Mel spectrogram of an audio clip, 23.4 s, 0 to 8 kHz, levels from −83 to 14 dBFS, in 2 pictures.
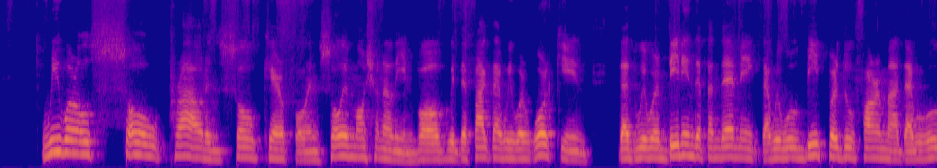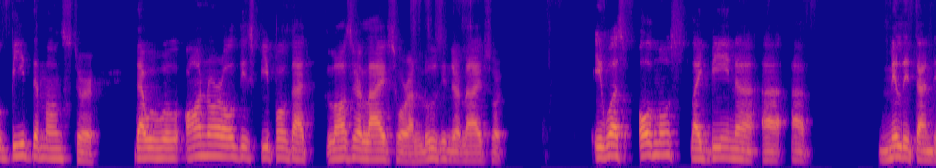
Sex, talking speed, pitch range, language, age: male, 155 wpm, 115-150 Hz, English, 50-69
